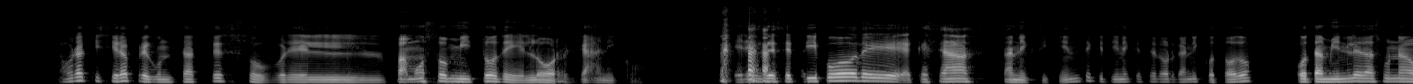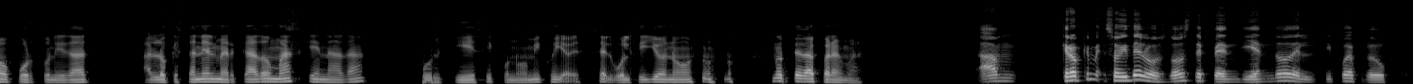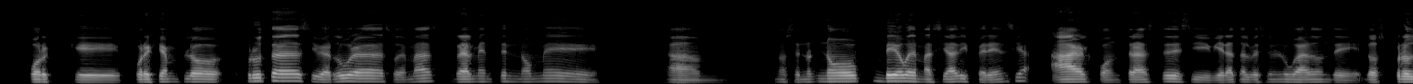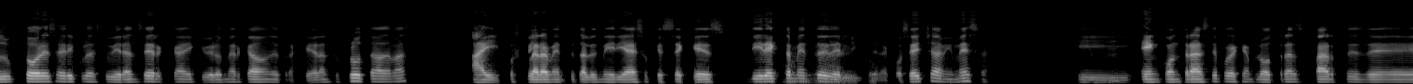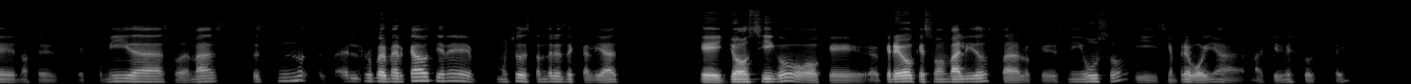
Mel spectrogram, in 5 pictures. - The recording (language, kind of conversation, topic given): Spanish, podcast, ¿Cómo cocinas cuando tienes poco tiempo y poco dinero?
- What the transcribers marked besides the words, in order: chuckle; laughing while speaking: "no no no"; other background noise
